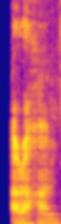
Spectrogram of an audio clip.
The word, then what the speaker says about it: Arahant: Arahant.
